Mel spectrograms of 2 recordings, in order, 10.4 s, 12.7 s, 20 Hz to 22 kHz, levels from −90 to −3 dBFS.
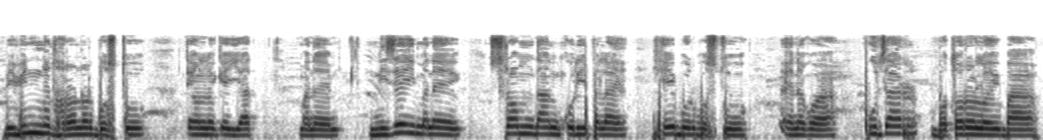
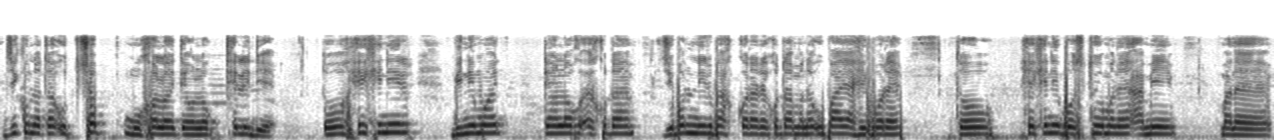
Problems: none marked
